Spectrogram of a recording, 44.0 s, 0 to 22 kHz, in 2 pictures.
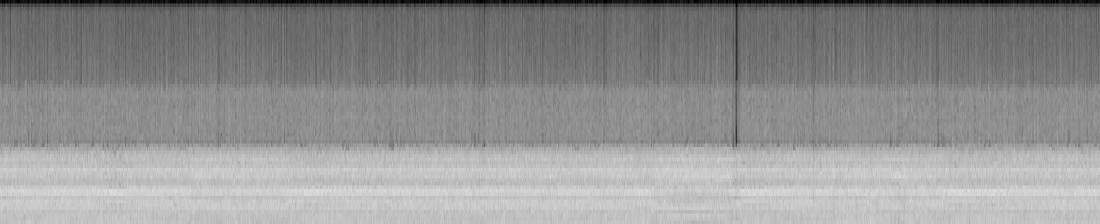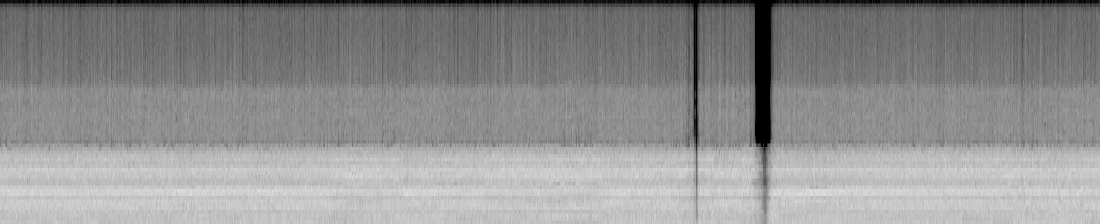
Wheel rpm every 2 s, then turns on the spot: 230, 230, 230, 230, 240, 230, 230, 230, 230, 220, 230, 230, 230, 220, 220, 230, 220, 190, 100, 220, 230, 230.
none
